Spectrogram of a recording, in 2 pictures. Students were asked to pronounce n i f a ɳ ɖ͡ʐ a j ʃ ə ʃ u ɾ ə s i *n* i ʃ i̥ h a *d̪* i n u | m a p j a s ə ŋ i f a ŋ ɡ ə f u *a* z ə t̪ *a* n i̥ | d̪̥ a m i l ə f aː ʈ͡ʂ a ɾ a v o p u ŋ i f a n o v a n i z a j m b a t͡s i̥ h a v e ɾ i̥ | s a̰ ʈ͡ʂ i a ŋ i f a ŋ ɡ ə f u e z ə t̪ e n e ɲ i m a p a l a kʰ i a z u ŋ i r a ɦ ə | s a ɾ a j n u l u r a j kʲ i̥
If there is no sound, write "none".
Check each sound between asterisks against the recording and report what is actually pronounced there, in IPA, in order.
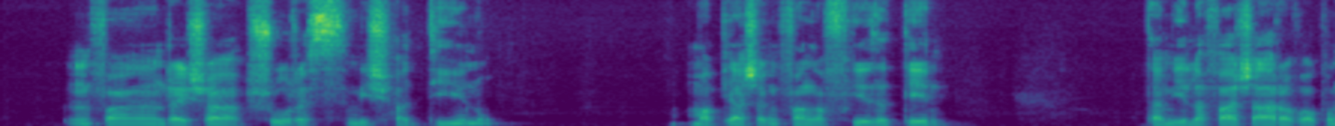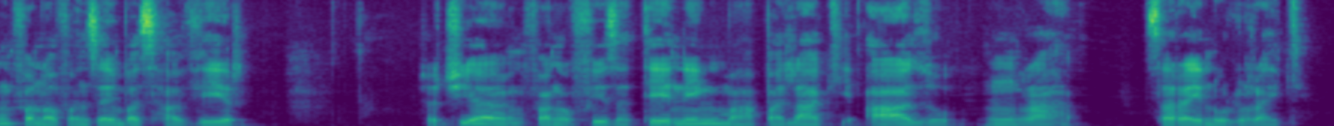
m, d̪, e, e

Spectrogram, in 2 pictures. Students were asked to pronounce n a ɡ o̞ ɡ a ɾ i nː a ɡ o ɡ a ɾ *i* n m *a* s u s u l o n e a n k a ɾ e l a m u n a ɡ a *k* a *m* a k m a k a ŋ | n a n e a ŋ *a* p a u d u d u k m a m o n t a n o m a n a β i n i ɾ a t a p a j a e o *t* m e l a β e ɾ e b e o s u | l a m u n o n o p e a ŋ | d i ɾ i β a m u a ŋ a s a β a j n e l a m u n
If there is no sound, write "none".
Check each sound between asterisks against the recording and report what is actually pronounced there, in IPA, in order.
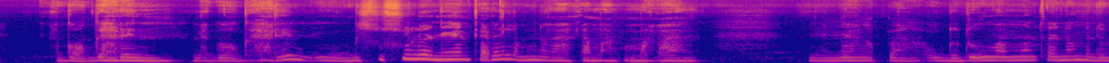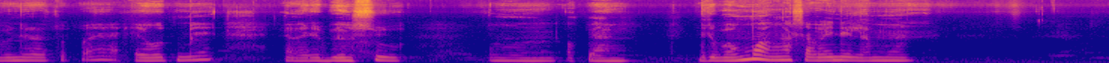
i, i, k, m, a, t

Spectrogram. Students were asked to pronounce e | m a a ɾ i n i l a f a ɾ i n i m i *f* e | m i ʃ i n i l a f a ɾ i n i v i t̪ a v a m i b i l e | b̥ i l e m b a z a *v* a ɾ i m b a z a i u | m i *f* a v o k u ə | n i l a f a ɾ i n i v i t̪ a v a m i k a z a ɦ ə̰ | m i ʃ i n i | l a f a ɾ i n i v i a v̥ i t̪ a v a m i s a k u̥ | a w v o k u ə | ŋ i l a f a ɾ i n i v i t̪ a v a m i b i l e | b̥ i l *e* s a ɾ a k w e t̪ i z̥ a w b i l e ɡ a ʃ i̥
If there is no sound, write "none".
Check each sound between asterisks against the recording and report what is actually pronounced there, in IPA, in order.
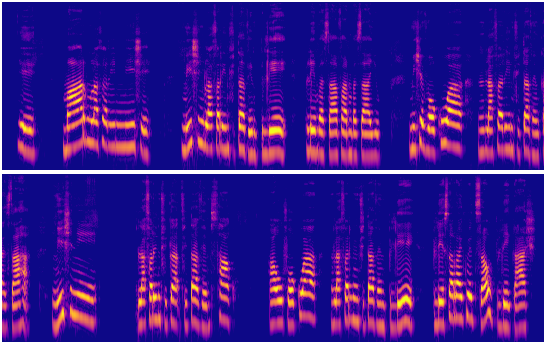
ʃ, v, ʃ, e

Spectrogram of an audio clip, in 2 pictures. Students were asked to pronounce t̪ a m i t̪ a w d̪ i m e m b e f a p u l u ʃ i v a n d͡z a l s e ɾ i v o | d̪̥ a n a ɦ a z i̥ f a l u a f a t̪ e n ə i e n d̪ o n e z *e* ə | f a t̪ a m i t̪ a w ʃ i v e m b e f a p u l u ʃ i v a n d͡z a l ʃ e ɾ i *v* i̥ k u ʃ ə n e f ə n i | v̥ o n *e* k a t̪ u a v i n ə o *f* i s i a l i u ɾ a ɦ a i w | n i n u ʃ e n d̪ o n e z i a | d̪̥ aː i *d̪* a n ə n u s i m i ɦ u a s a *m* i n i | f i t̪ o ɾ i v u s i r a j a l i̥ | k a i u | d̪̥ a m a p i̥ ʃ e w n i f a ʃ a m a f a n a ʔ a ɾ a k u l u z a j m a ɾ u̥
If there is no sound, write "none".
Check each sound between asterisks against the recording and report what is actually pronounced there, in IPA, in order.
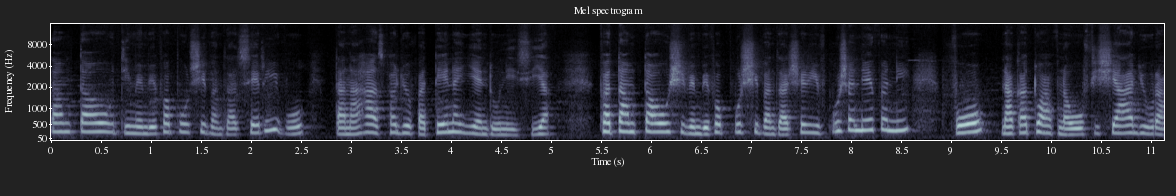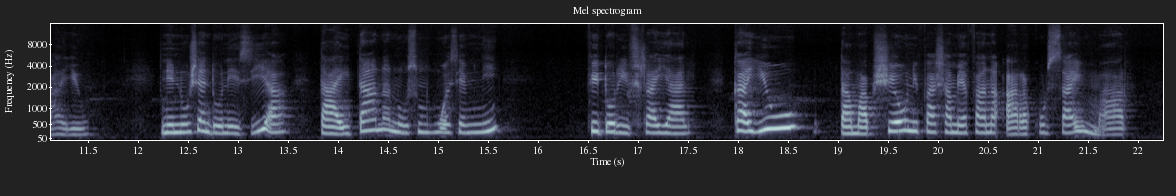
i, v, a, f, t̪, m

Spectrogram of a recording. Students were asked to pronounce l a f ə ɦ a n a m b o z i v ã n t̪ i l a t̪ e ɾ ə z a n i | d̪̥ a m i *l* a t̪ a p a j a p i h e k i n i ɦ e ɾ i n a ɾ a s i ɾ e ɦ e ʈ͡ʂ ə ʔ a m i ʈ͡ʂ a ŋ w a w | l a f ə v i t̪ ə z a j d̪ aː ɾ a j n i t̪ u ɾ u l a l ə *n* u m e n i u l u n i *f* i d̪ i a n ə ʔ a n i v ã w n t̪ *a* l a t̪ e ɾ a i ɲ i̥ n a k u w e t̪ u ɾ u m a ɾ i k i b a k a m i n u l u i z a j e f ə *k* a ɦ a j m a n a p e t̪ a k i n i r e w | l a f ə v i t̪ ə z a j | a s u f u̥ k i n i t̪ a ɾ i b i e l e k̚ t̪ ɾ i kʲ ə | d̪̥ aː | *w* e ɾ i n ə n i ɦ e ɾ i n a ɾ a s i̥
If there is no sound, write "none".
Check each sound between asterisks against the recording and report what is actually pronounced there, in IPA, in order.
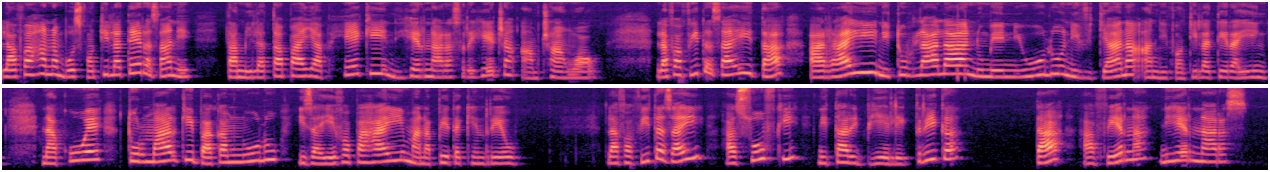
l, n, v, i, p, v

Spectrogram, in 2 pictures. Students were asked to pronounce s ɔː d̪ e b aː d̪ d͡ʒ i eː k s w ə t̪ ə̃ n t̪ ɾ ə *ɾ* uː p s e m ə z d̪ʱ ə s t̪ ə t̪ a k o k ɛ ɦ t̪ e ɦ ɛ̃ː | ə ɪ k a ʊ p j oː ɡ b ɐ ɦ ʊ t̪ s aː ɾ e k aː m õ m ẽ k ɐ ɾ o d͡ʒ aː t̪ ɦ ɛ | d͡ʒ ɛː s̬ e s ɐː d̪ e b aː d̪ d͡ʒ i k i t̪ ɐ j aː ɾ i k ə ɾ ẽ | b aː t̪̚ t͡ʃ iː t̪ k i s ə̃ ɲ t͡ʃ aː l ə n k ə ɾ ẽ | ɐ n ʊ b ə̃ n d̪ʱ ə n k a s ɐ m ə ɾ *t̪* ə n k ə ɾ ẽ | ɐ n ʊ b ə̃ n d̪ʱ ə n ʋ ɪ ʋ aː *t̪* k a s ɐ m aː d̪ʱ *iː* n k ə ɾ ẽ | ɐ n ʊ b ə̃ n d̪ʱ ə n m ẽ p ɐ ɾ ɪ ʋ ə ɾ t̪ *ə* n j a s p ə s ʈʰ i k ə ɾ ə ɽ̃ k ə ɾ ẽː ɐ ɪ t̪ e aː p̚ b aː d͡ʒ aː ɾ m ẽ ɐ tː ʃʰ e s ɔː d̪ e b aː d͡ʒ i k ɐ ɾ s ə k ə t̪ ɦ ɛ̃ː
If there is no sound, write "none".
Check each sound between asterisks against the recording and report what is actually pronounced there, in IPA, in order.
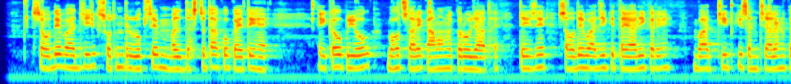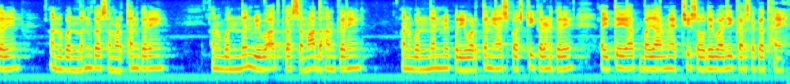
ɾ, t̪ʰ, d̪, aː, ə

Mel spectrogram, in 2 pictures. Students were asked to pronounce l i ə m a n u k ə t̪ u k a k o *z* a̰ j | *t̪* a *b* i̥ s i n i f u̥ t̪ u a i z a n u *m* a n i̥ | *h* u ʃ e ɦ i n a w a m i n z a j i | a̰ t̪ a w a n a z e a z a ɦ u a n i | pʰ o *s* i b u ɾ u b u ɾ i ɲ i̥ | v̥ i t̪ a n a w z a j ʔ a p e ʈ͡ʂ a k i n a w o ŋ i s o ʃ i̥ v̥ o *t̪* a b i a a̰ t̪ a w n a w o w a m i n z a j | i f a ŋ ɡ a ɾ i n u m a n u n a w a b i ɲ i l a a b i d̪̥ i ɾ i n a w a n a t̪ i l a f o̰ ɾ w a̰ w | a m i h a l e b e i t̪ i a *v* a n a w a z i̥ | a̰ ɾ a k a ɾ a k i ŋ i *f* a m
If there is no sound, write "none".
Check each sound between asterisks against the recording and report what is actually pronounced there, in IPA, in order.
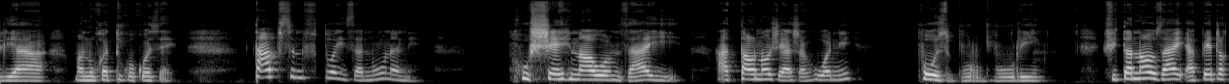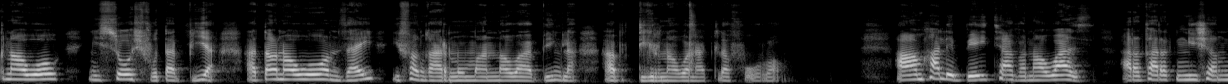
z, t̪, p, n, h, z, t̪, v, ʃ

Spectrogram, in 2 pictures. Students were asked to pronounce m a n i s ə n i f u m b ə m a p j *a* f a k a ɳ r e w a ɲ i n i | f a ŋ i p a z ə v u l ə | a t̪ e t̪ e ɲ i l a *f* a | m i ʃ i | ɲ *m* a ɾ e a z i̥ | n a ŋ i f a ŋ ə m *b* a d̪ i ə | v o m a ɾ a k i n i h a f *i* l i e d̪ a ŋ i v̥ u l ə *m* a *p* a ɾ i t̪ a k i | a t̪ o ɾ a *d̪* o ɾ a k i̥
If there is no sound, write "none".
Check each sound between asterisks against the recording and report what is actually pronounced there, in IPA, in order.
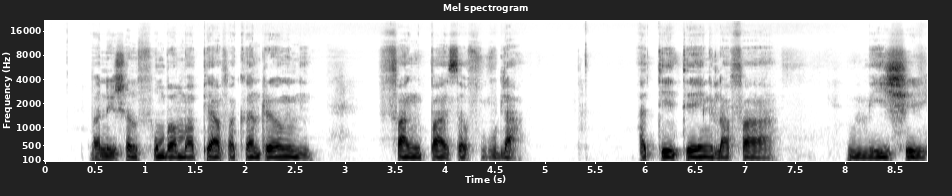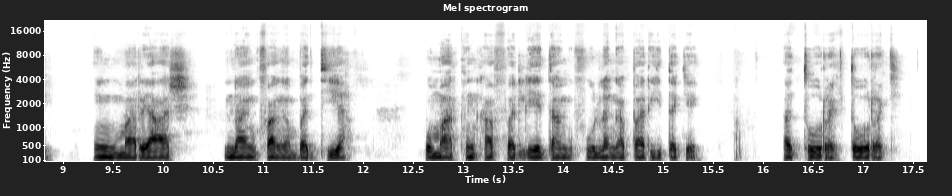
a, f, m, b, a, ŋ, p, t̪

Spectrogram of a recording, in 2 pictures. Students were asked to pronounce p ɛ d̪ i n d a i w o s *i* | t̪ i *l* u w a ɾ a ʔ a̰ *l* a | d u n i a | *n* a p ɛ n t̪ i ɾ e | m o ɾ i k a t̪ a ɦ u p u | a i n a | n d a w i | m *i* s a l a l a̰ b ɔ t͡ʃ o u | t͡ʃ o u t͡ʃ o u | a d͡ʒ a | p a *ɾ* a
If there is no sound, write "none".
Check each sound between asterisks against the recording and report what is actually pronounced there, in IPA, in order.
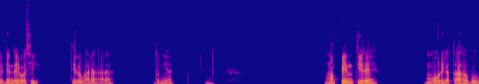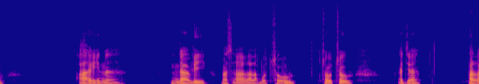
i, ɾ, ɾ, m, a, l

